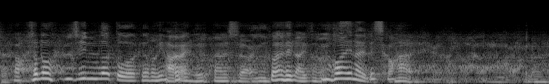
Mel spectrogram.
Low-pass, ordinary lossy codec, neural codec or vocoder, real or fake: none; none; codec, 16 kHz, 1 kbps, FunCodec, trained on LibriTTS, 50 frames a second; fake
